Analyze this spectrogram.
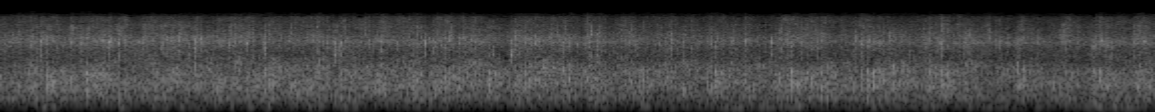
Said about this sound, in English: You guys give him a hand, y'all.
